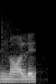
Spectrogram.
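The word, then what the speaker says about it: knowledge: जैसे नॉलेज, यहाँ पे नाइफ, यहाँ पे देखिए नी, यहाँ पे देखिए नॉप, तो इन सब चीज़ों में हम के साइलेंट रहता है।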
